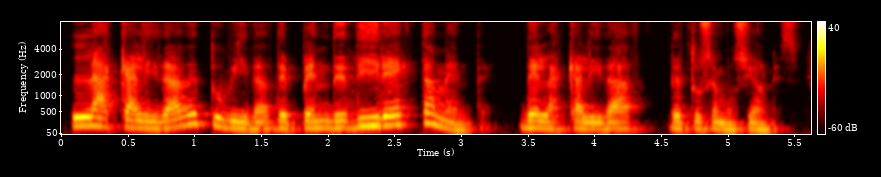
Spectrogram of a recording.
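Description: A man with a Mexican accent giving an earnest, emphatic motivational talk as a life coach. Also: a little high. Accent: Mexican Spanish. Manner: earnest, emphatic, mimics the people he critiques.

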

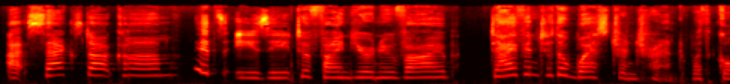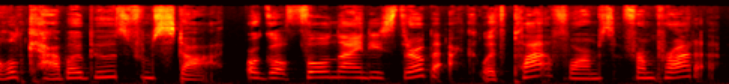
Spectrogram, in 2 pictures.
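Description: A woman's voice: fairly high pitch, fairly bright tone, no echo. A woman announcer reading a scripted fashion advertisement.

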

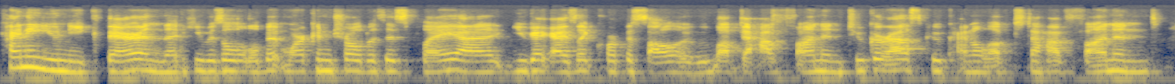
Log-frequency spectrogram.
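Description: A woman's voice: medium pitch, little pitch movement, a little fast, vocal fry, hardly any pauses. A woman guest on a podcast discussing goalie prospects in detail, thinking aloud with frequent ums. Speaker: podcast guest, hockey analyst. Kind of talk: casual hockey chat.

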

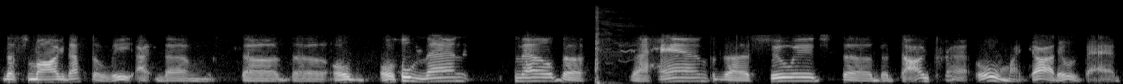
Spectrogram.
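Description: A man's voice: medium pitch, lively intonation, takes it slowly, dry recording. A man chatting casually as a podcast guest, telling self-deprecating stories. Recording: tinny phone-like line.

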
